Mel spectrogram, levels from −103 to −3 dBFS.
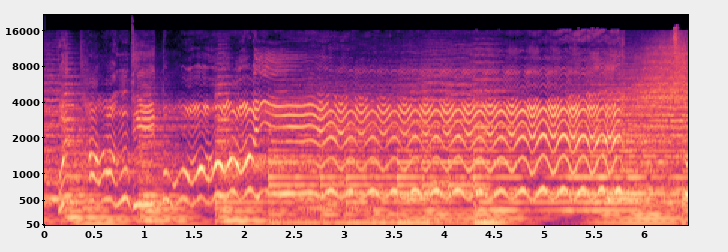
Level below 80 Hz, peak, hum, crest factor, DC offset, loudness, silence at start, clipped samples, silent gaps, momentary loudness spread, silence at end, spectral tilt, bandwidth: -30 dBFS; 0 dBFS; none; 12 dB; under 0.1%; -11 LUFS; 0 s; under 0.1%; none; 6 LU; 0 s; -4 dB/octave; 17 kHz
